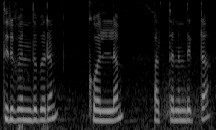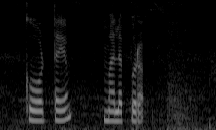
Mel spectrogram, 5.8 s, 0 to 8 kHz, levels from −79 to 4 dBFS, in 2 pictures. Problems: low volume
